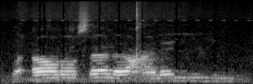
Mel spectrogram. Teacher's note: Nah, kalau di sini ro-nya ro sukun sebelum berharokat fathah harus dibaca tebal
